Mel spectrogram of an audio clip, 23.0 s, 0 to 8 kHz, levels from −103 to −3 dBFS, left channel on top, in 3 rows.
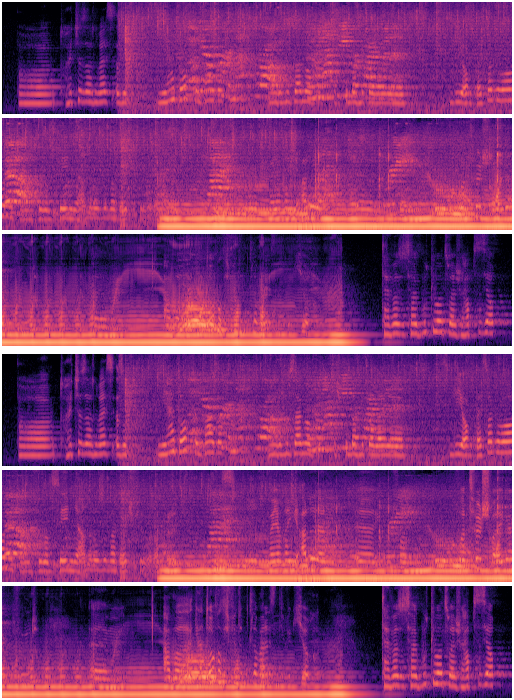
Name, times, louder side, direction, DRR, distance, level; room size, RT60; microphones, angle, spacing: voice 1, 0.2-1.9 2.3-3.5 4.0-6.1 6.6-14.0 14.4-16.2 16.6-17.2 17.7-20.0 21.0-22.7, right 2 dB, 45° right, 14 dB, 0.8 m, -39 dB
sound 1, 1.7-15.3, left 3 dB, 25° left, 2.2 m, -40 dB
Musical instrument, 10.0-20.8, left 2 dB, 55° left, 0.8 m, -25 dB
25.5 x 21.5 x 6.0 m, 1.3 s
head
